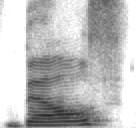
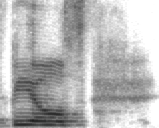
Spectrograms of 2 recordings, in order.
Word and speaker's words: Bealls: on their board, is Bell's department store chain out of Florida. It's spelled Bealls. Sometimes Okay. people mispronounce it as Beals and pronounce it phonetically, but it's called Bells.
